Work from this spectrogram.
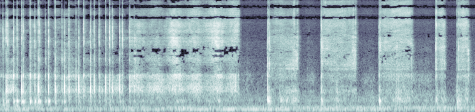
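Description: A small, closed, hollow white printed paperboard iPhone box, possibly empty or holding the phone, is held in both hands and tapped and scratched with long acrylic nails. A quick run of crisp, bright clicking taps fills the first couple of seconds. It gives way to dry, hissy scratching strokes in separated bursts, with occasional sharp taps between them.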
